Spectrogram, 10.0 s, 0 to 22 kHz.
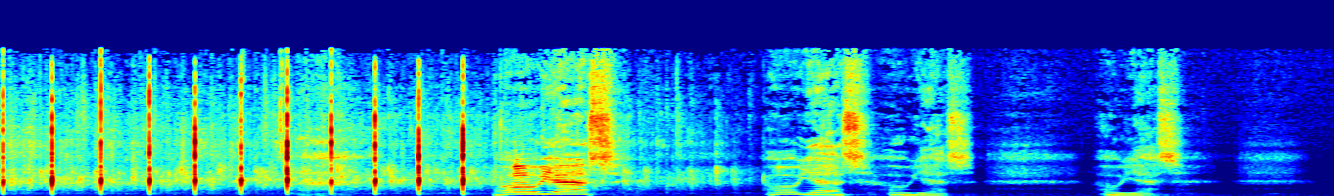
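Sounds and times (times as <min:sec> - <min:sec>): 
audience clapping in unison: 0:00.0 - 0:06.4
speech: 0:03.7 - 0:04.7, 0:05.8 - 0:07.4, 0:08.2 - 0:08.9.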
